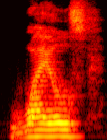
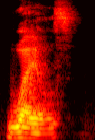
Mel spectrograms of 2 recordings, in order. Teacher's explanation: that is simply a difference between the voiced Wales and the unvoiced whales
